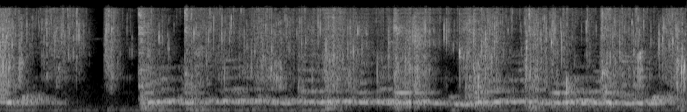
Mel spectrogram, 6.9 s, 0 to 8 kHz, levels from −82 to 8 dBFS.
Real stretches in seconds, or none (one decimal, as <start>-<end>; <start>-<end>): 0.0-2.9; 4.8-6.9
